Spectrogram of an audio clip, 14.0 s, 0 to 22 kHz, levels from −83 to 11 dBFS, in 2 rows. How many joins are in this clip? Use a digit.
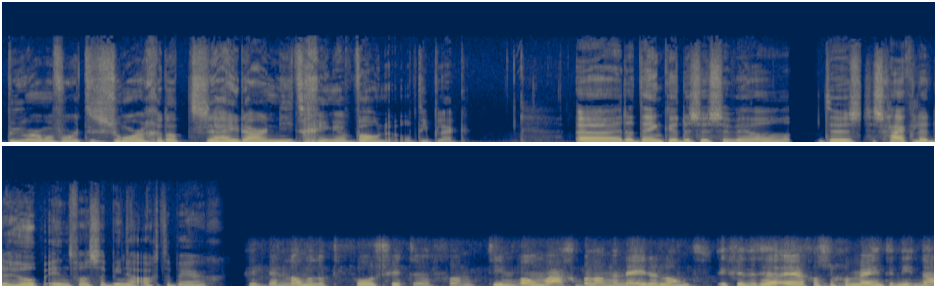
0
